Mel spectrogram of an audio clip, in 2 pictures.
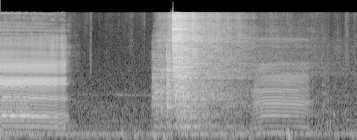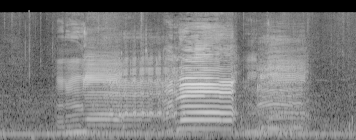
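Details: Zwartbles ewes on a regenerative farm in County Kilkenny, Ireland, bleating as the flock is moved to a fresh field during seasonal rotation; several wavering, nasal baas come in turns, with a brief noisy rustle between them.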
